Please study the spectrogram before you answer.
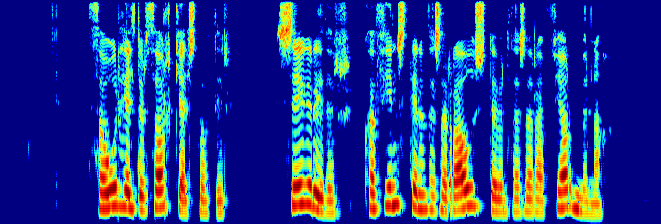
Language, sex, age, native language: Icelandic, female, 40-49, Icelandic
